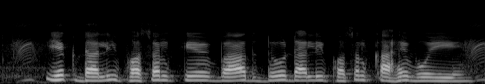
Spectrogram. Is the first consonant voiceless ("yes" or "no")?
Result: yes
